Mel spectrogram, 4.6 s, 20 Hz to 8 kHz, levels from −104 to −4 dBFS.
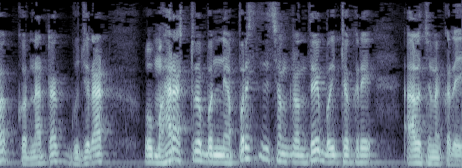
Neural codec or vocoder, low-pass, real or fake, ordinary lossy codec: none; none; real; none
